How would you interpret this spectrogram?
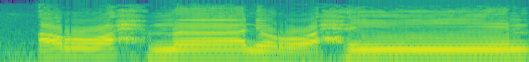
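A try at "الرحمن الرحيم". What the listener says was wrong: Ya, enggak apa-apa.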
